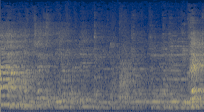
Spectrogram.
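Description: A man singing to his own acoustic guitar. A held sung note ends at the start, the guitar carries on more quietly through the middle, and a new loud phrase comes in near the end.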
